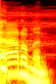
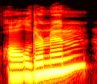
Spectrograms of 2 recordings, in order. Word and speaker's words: Adelman: go ahead and say a good hang Adelman how are you oh my God you pronounced my last name correctly I know I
